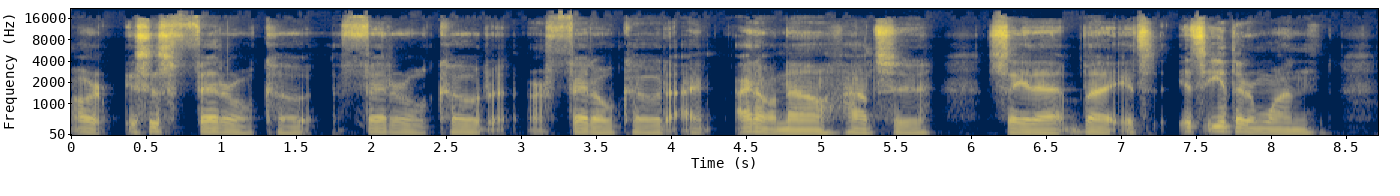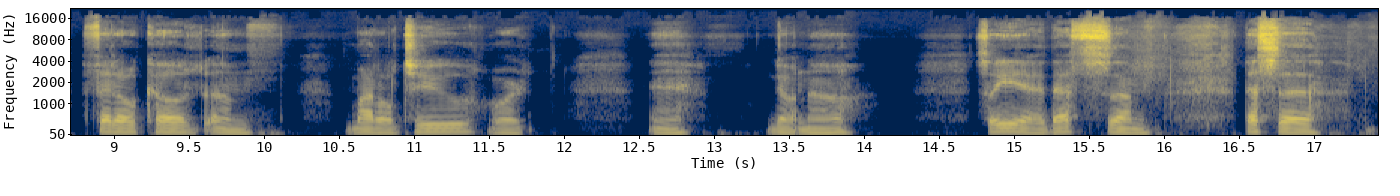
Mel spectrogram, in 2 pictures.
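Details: Male school student who says he stutters, talks too fast and can't speak properly: stuttering.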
